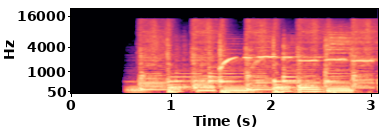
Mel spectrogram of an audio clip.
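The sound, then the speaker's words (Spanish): A person whistles a family's identifying calling signal, the kind a parent uses to call the children, a rising swoop that settles into a long held high note, repeated, sounding clearly over busy background music. “Vamos, a todos en la familia latina tenemos un silbido que nos identifica porque el papá o la mamá siempre nos llamaba.”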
